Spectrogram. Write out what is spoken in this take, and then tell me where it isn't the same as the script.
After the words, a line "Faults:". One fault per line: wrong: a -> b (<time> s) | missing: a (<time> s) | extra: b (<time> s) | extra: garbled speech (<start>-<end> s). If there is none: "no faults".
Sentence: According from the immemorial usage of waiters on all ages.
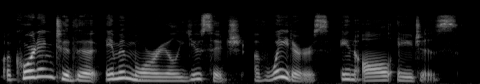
According to the immemorial usage of waiters in all ages.
Faults:
wrong: from -> to (0.6 s)
wrong: on -> in (3.4 s)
